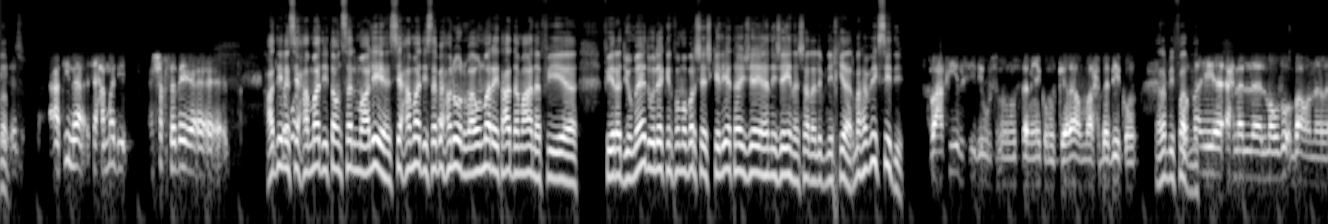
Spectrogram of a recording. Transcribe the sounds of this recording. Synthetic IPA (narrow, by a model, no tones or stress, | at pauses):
bðˤːɑb̪ | ʕaʕt̪ˤiːnæsiħamːæd̪i | ʃːɑxsˤhæðæj | ħad̪iːnæsiħamːɑːd̪it̪ˤɑːwnsælːmuʕaliːhsiːħamːɑːd̪isɑbaːħnuːɾˤʔæwːəlmɑrˤːɑjɪt̪ʕad̪ːæmaʕaːnæfi | fiɾˤɑd̪jumɛːd̪wlæːkɪnfæmːæbɑɾˤʃæʔɪʃkælɪjæːt̪hæjʒænæʒæjːiːnhæʔnʃæːʔlˤːɑlɪbnixjɑːɾˤmɑɾˤħabbiːksiːd̪ḭ | baʕxiːɾsiːd̪iwmʊst̪æmɪʕiːkʊmɪlkɪɾɑːmːɑɾˤħabæbiːkʊmɾˤɑbːifɑdlˤlːɑɑːhiʔɪħnællmɑwðˤuːʔbaʕʊn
